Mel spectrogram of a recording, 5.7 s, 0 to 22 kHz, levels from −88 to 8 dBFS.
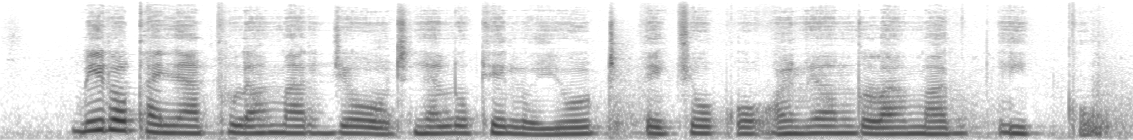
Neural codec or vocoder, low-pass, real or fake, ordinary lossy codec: codec, 44.1 kHz, 1.7 kbps, Pupu-Codec; none; fake; none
